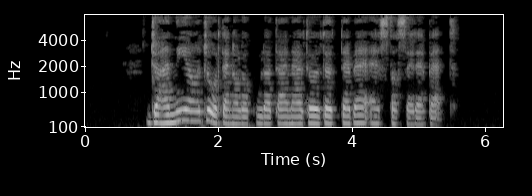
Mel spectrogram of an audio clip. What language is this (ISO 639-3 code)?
hun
